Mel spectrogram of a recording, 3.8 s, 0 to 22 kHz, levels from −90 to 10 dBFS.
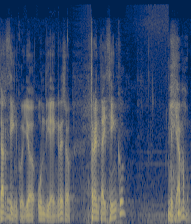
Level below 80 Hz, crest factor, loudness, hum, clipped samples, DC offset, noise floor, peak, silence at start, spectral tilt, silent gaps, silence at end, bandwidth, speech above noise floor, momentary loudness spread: -42 dBFS; 22 dB; -21 LUFS; none; under 0.1%; under 0.1%; -46 dBFS; 0 dBFS; 0 s; -5 dB/octave; none; 0 s; over 20 kHz; 25 dB; 9 LU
